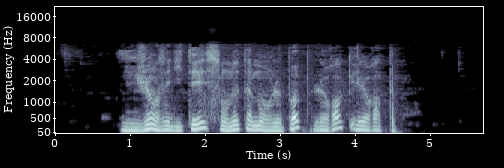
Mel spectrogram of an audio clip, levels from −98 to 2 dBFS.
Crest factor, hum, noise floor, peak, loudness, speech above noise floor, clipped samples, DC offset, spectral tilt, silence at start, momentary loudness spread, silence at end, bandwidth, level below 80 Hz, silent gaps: 18 dB; none; -63 dBFS; -2 dBFS; -19 LUFS; 44 dB; under 0.1%; under 0.1%; -7.5 dB/octave; 0.9 s; 10 LU; 1.15 s; 6.8 kHz; -52 dBFS; none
